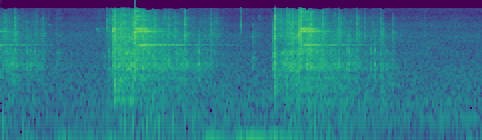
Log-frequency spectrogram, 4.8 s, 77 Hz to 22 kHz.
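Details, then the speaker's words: Honda WB20XT water pump, GX120 engine, nearly new but stored two years with fuel left in tank and carburetor: two pull-cord rips spin the engine without firing; no-start, owner suspects dirty, clogged carburetor. "see that it's not working at all it has some gas in the tank but i i guess the carburetor is is is is dirty or they disperse the valves they probably like get got clogged"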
